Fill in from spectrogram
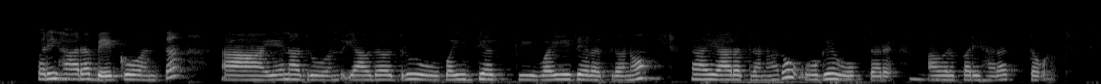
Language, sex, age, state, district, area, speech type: Kannada, female, 18-30, Karnataka, Tumkur, rural, spontaneous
